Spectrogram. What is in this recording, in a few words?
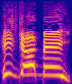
charger running with player, survivor voice; source engine; left 4 dead 2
